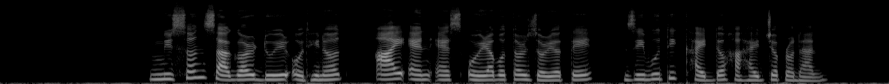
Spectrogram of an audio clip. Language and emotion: Assamese, neutral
